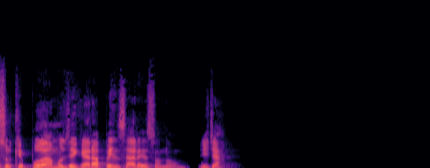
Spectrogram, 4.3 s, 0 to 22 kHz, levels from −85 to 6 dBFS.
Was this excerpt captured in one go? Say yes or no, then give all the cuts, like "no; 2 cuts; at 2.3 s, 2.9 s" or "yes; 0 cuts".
no; 1 cut; at 1.9 s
